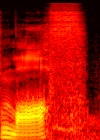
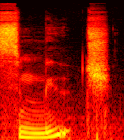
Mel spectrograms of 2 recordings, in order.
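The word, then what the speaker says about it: Smough: pronounced very droll RB it's not pronounced any there's no terminal consonant it just ends with the vowel sound it's not SM it's not small it's pronounced smooch I think that that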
